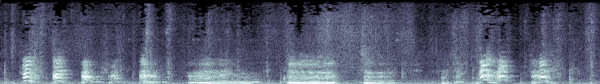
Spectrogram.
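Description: Dachshunds give quick sharp yaps, then drawn-out, wavering whining moans, over a steady low hum.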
